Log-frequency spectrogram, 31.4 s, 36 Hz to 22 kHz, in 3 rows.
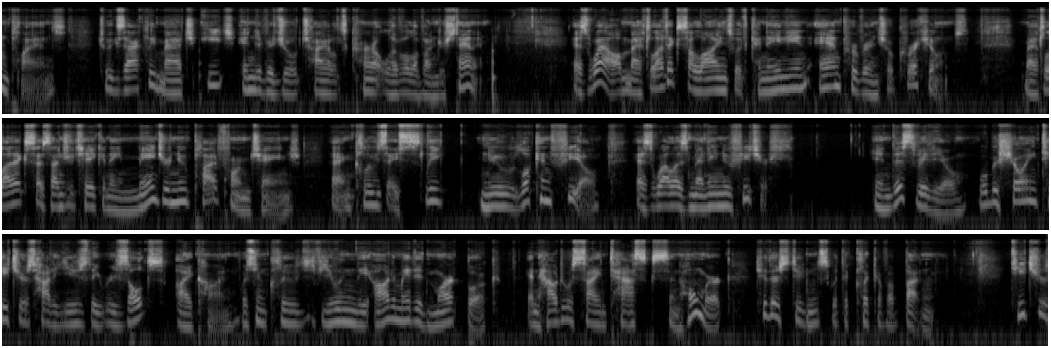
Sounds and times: Speech: 0.0 - 5.0, 5.7 - 18.4, 19.0 - 30.4, 31.0 - 31.4.

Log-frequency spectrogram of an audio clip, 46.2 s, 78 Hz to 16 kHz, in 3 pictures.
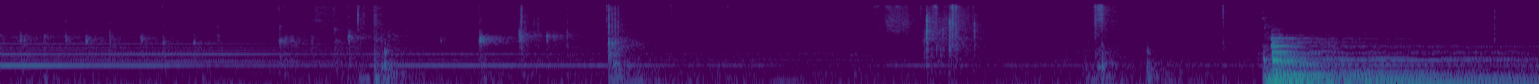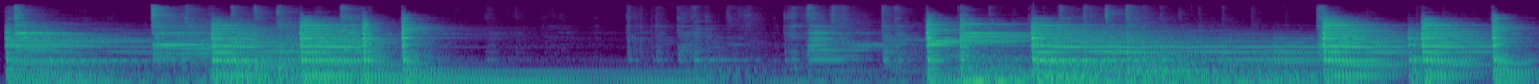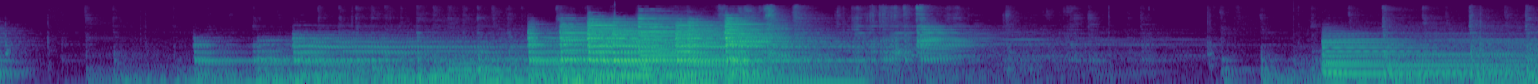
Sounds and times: Piano: 0.0 - 8.7, 11.5 - 46.1.

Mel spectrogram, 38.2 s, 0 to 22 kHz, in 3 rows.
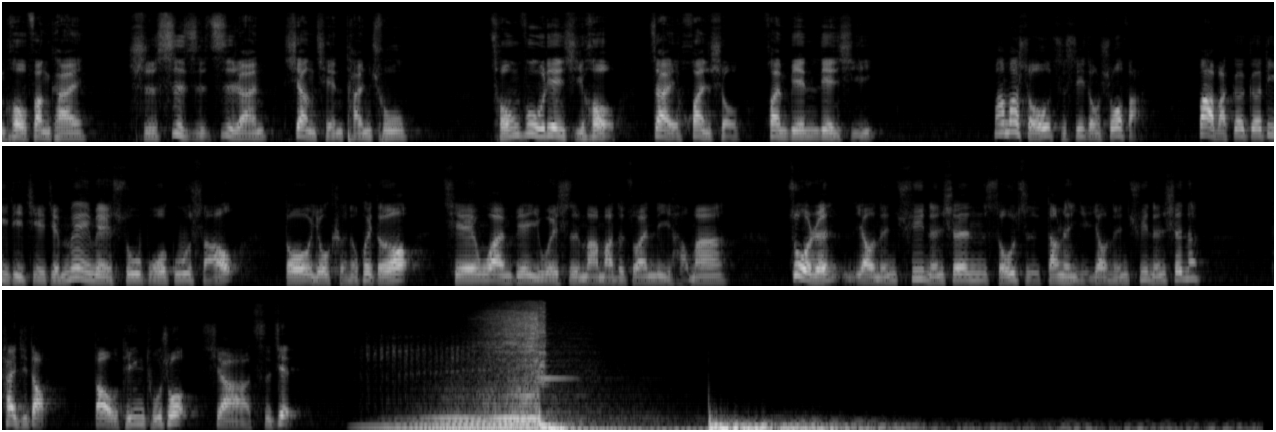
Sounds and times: Speech: 0.0 - 4.2, 4.9 - 8.8, 9.9 - 20.0, 20.6 - 24.8, 25.4 - 28.5
Music: 29.1 - 37.0.

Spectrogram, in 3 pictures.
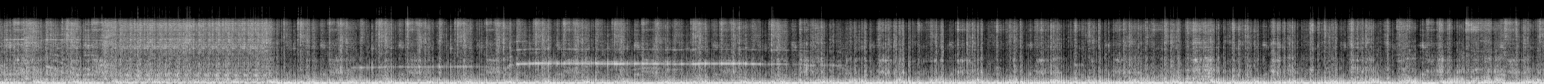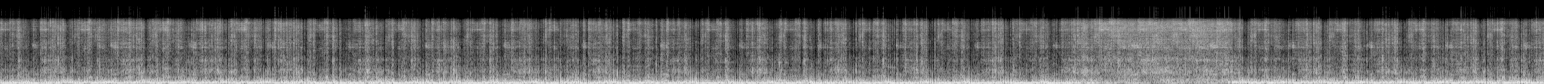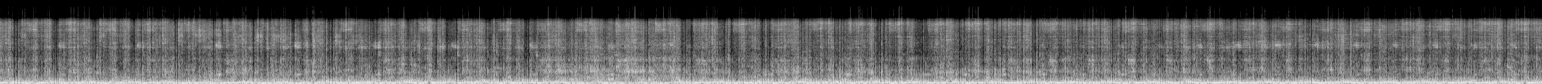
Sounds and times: Techno: 0.0 - 46.3.

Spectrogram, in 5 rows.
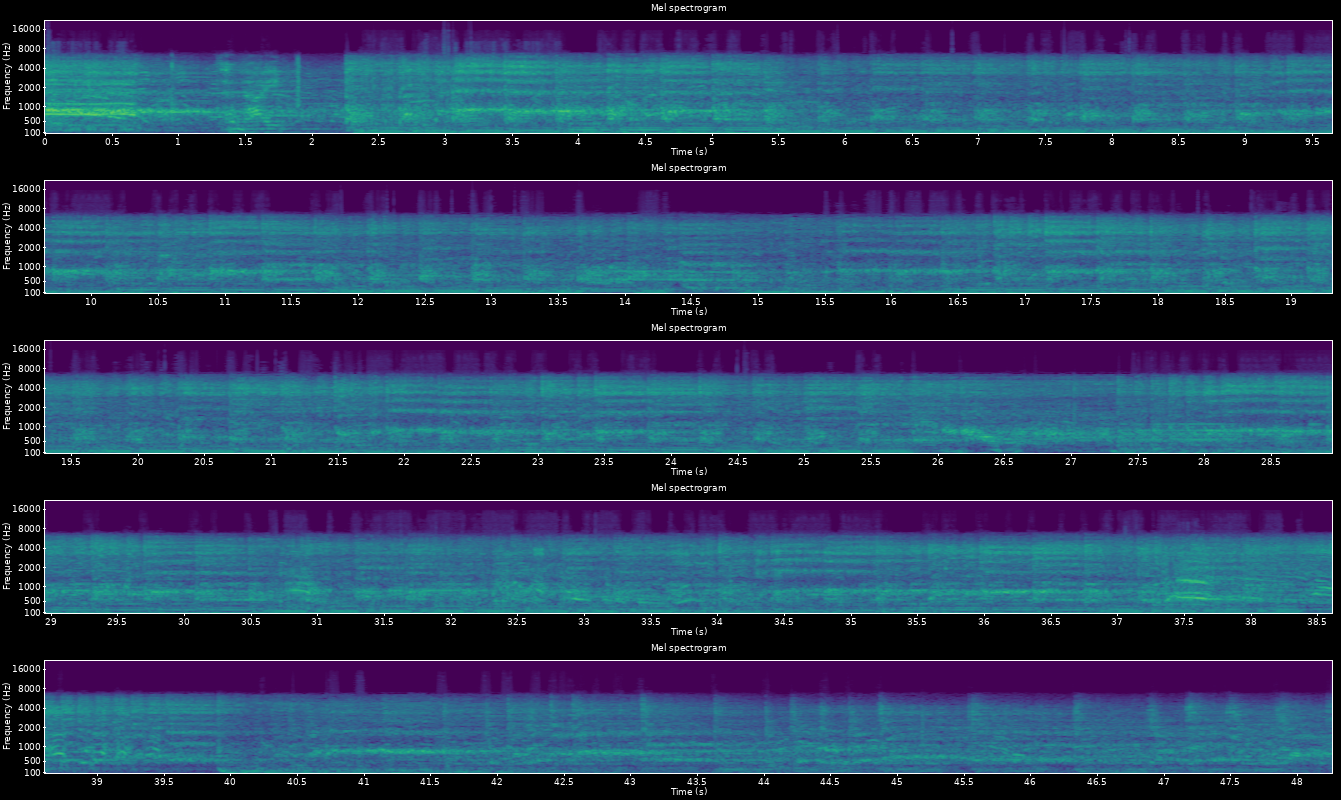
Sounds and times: Techno: 0.0 - 48.2.

